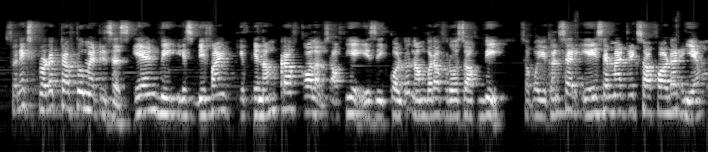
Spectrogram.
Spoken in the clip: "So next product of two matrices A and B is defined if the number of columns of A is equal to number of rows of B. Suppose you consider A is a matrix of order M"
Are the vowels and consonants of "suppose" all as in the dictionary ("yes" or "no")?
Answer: no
